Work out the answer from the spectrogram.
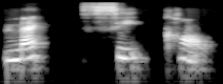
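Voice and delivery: مكسيكو slowly as mek, si, ko with gaps; three drawn-out isolated syllables; split into syllables. Shown as a demonstration. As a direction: sound out each syllable separately. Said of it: "نفس الشيء".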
